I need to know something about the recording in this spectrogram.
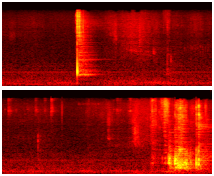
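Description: A single sharp clink with a short ring about a second in, then a few faint small taps, and handling noise that grows near the end as the semicircular board is lifted off its hanging pin.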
